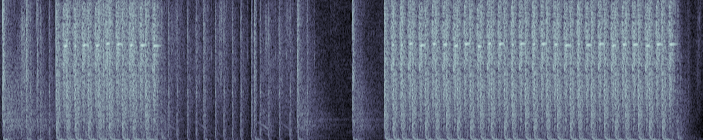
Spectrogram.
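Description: Loud automatic rifle fire in the PUBG Lite battle-royale game rattles in long, rapid bursts, with a short pause and a sparser, uneven stretch of shots before the sustained fire resumes and runs to the end.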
